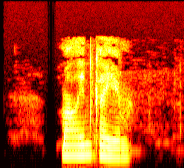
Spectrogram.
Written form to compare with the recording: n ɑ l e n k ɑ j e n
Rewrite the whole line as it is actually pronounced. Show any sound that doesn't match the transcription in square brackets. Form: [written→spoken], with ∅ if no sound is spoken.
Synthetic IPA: [n→m] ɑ l e n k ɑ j e [n→m]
